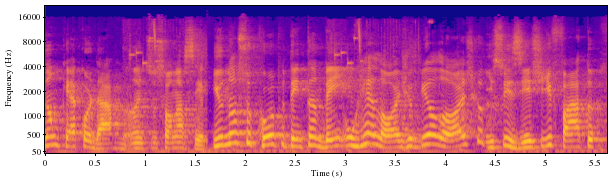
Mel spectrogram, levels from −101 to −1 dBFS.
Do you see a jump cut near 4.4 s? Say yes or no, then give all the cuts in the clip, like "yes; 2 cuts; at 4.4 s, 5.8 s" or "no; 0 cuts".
yes; 2 cuts; at 1.6 s, 4.4 s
